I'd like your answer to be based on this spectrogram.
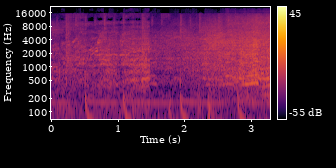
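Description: Whining RC cars, Traxxas among them, race past at an outdoor bash; a repeating pitched motor drone dips with each pass over a wash of ambient noise and distant crowd voices.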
